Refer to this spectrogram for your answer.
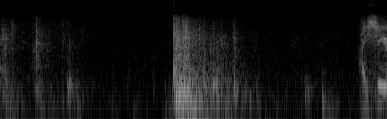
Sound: door thuds

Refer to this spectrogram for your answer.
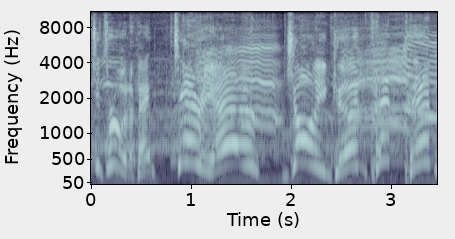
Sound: British accent

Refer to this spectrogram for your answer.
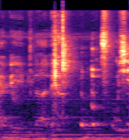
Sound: chuckles

